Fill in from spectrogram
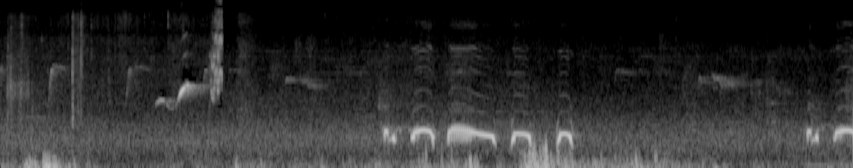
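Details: Spotted dove decoy bird in 'giọng son' voice, calling to lure and rouse wild doves; faint twitters from other birds first, then one clear phrase of cooing: a short note, a rounded coo, a long falling coo and two short coos.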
